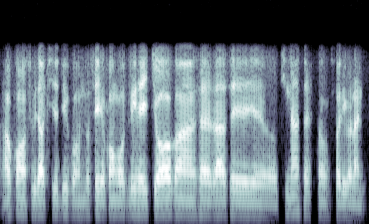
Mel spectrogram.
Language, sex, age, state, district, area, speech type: Odia, male, 30-45, Odisha, Sambalpur, rural, conversation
